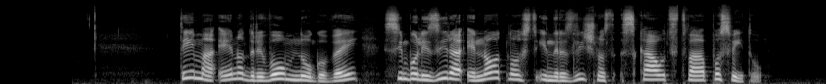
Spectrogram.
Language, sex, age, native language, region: Slovenian, female, 30-49, Slovenian, Central Slovenia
